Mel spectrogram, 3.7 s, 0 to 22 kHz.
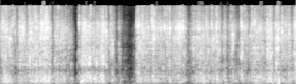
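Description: A plastic bag holding Gunpla runners for an HG 1/144 Leo kit being opened by hand, giving a close, continuous crinkling and rustling of plastic for several seconds, with two brief pauses.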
